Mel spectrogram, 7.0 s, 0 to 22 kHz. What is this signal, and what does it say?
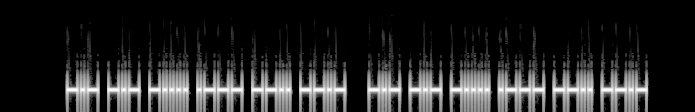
Morse code, heard as a keyed tone, about 34 wpm, 700 Hz. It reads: KK6JZQ KK6JZQ
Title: USA Call Signs Repeated 2x 35wpm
